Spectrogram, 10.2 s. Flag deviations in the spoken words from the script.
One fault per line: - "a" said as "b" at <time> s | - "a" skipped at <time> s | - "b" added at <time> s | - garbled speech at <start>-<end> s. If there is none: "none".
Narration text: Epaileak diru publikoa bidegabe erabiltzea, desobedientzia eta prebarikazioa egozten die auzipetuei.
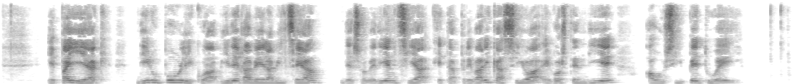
none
